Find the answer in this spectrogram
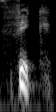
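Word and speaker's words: fiqh: do you fi q h q h yes Fick yes okay so Sharia is basically the divine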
